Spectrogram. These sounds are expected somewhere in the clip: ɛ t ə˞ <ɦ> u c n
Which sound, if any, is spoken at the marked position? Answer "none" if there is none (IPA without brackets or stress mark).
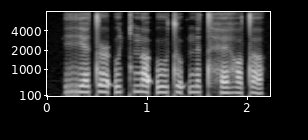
ʔ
